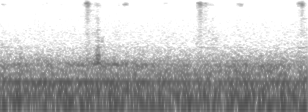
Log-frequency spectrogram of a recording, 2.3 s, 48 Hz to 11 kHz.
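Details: Mercedes S600 coupe, belt off: the hand-spun belt tensioner pulley turns quietly with only a soft low hum and no grinding or rumble. The bearing is healthy despite the car having sat.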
